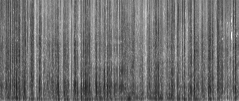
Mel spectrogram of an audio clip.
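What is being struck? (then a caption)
Mesh-covered foam sponge scratched with a metal pick. A blue mesh-covered foam scrub sponge is scratched and poked with a metal ear pick, giving a fast run of crackly, scratchy strokes and short pokes. The dense rough scraping runs throughout with brief dips between strokes, centered in the midrange with some bright edge.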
